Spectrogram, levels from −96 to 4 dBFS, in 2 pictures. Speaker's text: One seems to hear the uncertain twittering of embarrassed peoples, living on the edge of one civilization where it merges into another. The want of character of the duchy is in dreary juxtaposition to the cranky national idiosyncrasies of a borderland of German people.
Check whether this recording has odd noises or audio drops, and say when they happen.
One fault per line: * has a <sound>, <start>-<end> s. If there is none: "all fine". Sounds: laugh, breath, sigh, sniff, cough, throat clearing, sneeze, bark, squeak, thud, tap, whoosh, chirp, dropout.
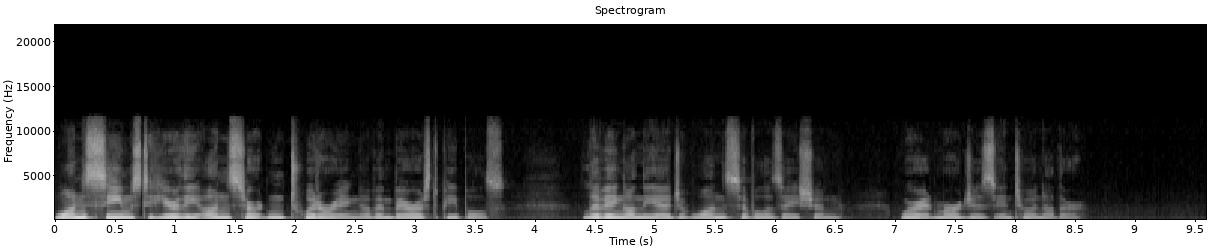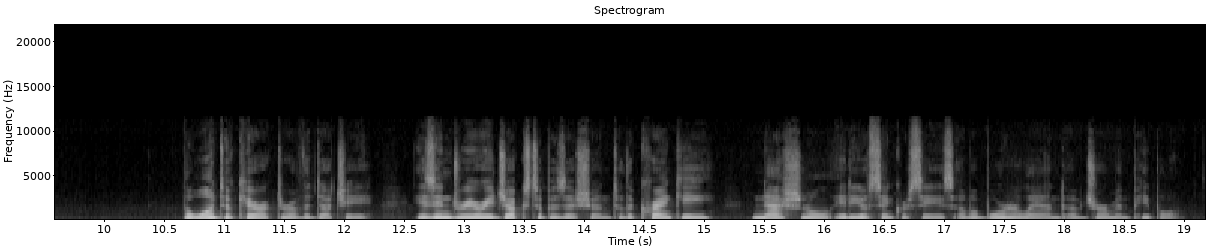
all fine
